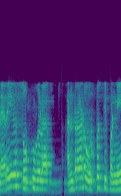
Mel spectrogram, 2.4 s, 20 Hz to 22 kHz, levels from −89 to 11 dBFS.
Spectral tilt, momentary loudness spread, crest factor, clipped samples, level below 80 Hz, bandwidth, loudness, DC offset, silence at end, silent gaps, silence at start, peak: -10.5 dB/octave; 7 LU; 12 dB; under 0.1%; -64 dBFS; 4.1 kHz; -15 LUFS; under 0.1%; 0 s; none; 0 s; -2 dBFS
